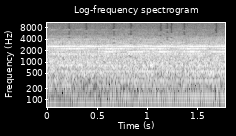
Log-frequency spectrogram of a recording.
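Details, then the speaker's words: Very large old hard drive powered on: steady loud whirring rush with a faint constant whine and heavy vibration, green controller light on, but not recognized by the computer; cause not identified. "i wonder what it sounds like crap that's loud okay damn this this thing vibrates so much this is ridiculous"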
